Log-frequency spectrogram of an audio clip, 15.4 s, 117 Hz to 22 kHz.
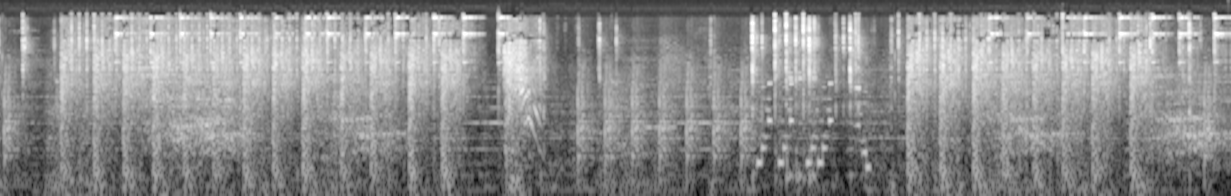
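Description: Handgun fire in Resident Evil 2 in a dense, continuous run of sharp shots and impacts layered over loud game music and effects, with no clear talk.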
